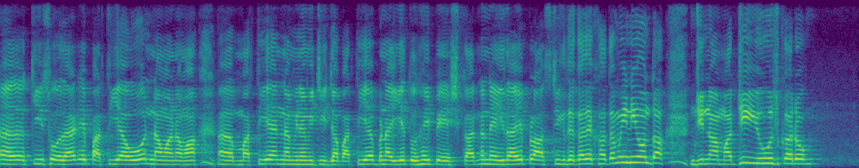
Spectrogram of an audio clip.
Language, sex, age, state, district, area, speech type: Dogri, male, 18-30, Jammu and Kashmir, Reasi, rural, spontaneous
